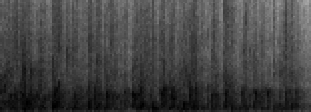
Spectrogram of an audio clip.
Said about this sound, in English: Big round of applause for Sandy.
